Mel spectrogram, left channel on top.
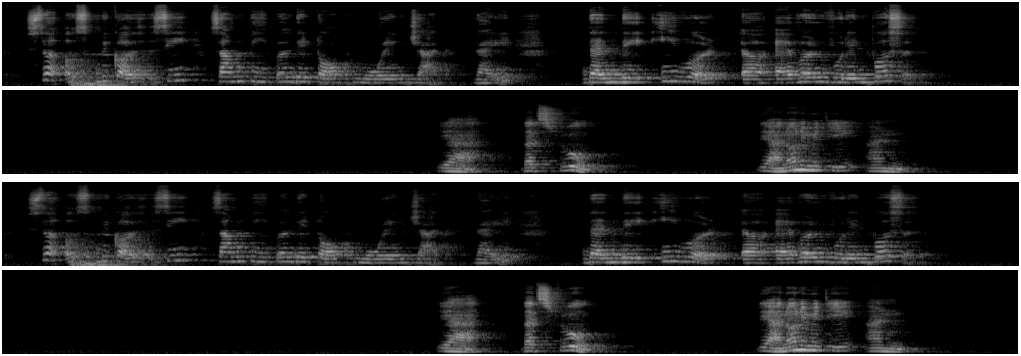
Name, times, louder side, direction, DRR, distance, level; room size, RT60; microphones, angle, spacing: voice 1, 0.3-4.4 4.7-5.4 5.8-9.2, left 3 dB, 55° left, 3.5 m, -33 dB
voice 2, 14.5-15.0 15.4-16.1 17.7-19.2, right 3 dB, 35° right, 1.7 m, -31 dB
26.5 x 26.0 x 6.2 m
head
